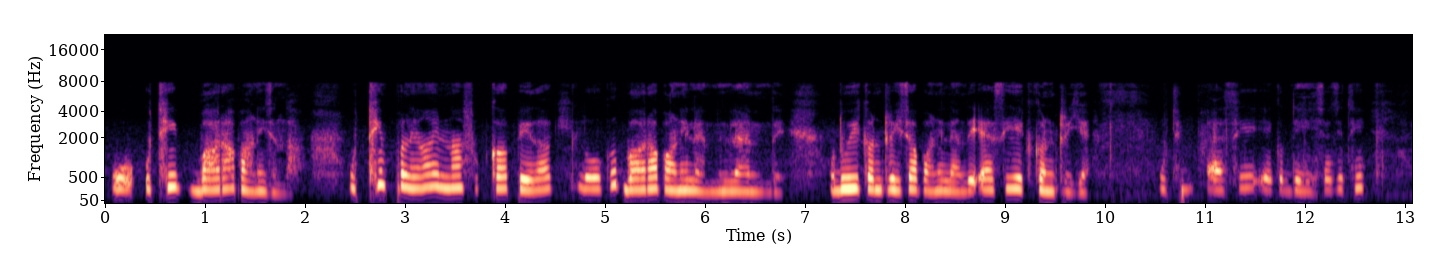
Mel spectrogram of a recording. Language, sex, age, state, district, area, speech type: Dogri, female, 18-30, Jammu and Kashmir, Kathua, rural, spontaneous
